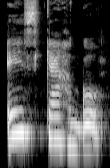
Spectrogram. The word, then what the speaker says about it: escargot: You don't pronounce the T at the end. Escargot. A C in front of A makes the sound K.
